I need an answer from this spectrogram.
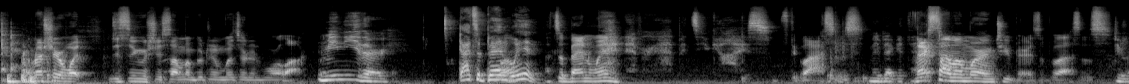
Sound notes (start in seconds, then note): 6.7 whispering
